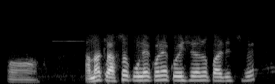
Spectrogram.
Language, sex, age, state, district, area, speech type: Assamese, male, 18-30, Assam, Charaideo, urban, conversation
